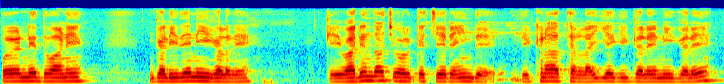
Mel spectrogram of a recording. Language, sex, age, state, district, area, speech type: Dogri, male, 18-30, Jammu and Kashmir, Kathua, rural, spontaneous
